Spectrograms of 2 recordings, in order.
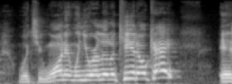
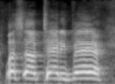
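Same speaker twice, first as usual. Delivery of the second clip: greedy relative; 6 semitones higher than usual. Retold or imitated. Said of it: "That's what they call me".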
